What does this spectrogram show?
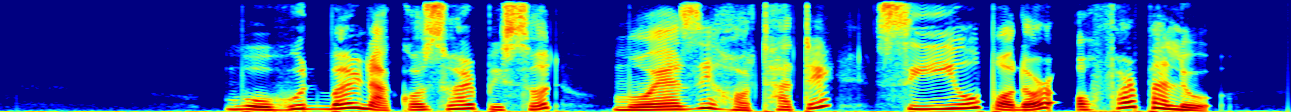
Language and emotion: Assamese, surprised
